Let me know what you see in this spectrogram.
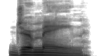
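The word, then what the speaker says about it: germane: you is Germain now this is two syllables and the stress is on the second syllable Germain it means that something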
